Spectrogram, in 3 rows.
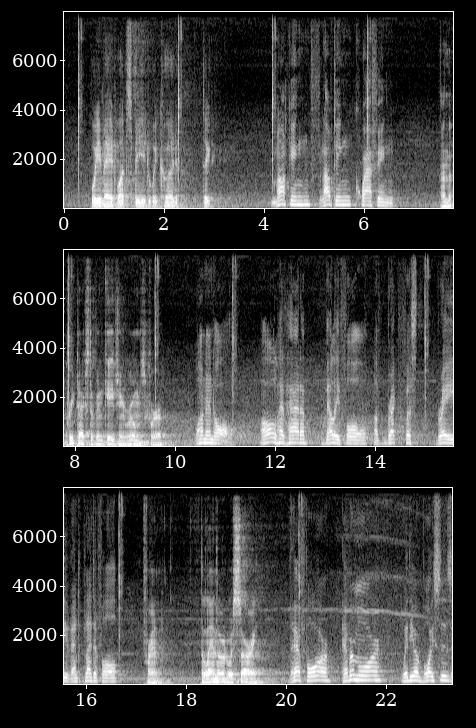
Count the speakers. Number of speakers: three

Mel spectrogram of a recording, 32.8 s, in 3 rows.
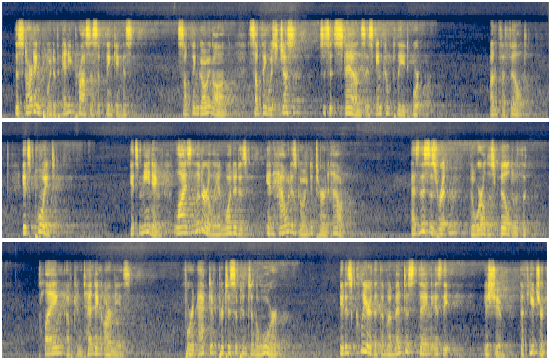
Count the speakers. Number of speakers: one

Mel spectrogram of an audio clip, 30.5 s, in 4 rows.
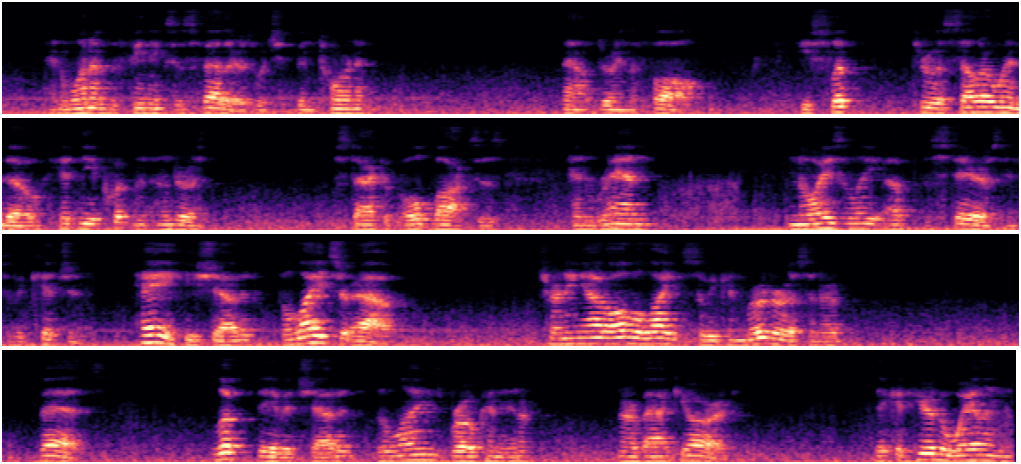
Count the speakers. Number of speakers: one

